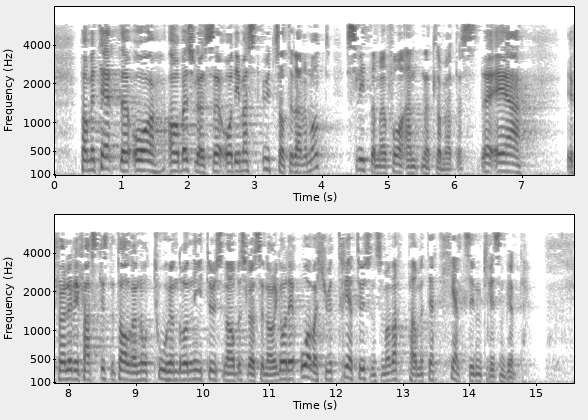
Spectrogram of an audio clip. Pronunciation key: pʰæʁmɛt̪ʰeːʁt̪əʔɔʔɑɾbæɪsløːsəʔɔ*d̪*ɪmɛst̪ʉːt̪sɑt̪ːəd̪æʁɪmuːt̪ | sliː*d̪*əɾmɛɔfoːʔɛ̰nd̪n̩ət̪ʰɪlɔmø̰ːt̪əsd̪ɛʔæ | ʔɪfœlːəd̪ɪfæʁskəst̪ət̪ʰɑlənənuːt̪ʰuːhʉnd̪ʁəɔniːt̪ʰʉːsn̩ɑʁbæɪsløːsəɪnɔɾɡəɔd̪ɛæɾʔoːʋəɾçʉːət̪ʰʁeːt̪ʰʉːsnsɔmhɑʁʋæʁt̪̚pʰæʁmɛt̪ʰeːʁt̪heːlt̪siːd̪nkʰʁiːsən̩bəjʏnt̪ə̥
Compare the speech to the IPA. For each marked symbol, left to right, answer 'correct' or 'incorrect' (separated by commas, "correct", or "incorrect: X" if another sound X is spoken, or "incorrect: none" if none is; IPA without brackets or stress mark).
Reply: correct, incorrect: t̪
